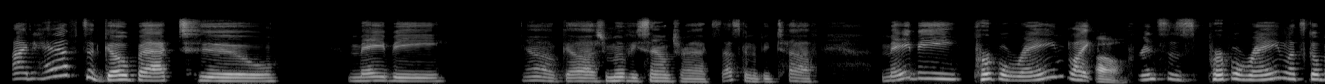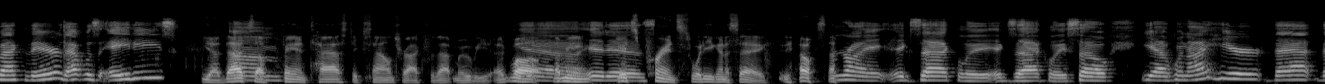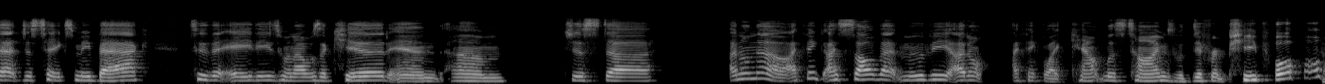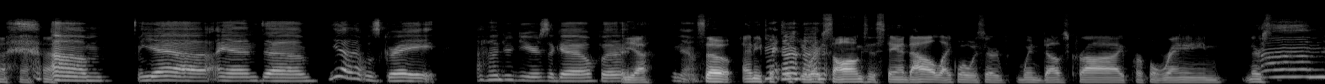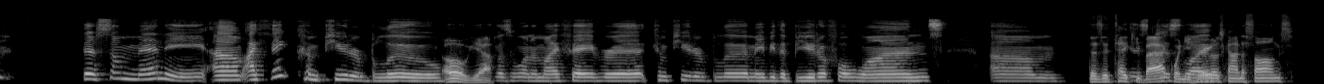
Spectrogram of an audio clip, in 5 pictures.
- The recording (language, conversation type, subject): English, unstructured, Which movie soundtracks instantly transport you back, and what memories come flooding in?
- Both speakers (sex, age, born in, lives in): female, 65-69, United States, United States; male, 60-64, United States, United States
- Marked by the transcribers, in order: other background noise; laughing while speaking: "You know it's a"; chuckle; laughing while speaking: "people"; laugh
